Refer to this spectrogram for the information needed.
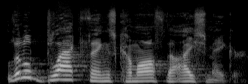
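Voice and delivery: ordinary talk

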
